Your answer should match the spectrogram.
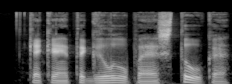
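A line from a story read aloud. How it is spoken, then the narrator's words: Lazy. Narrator (Russian): сказал Рыжопиус лениво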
